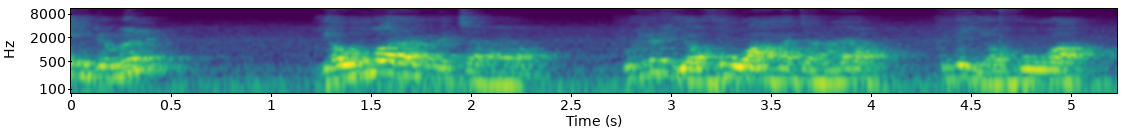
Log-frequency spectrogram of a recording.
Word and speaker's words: 여호와: 우리는 여호와 하잖아요. 근데 여호와 정확하게 말해서 여호와는 예 독일식 발음입니다.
